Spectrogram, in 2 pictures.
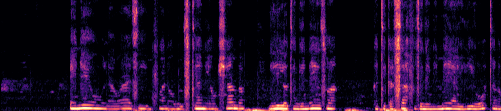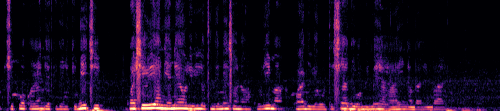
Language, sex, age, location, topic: Swahili, female, 18-24, Dar es Salaam, agriculture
